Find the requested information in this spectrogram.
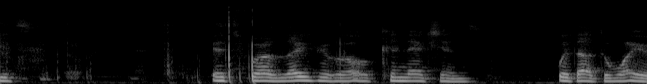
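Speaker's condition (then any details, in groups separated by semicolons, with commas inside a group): ALS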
